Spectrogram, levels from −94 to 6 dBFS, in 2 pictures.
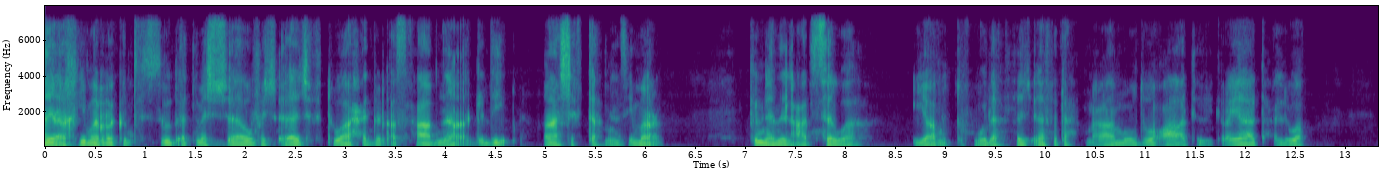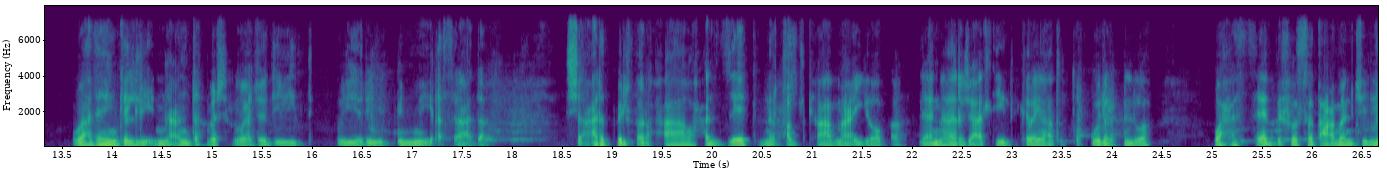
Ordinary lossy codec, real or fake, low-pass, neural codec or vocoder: none; fake; 7.2 kHz; codec, 24 kHz, 3 kbps, HILCodec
